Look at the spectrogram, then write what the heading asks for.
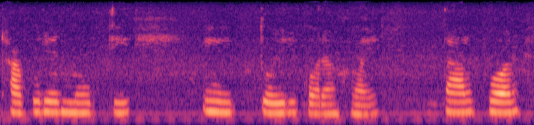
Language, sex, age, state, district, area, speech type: Bengali, female, 18-30, West Bengal, Howrah, urban, spontaneous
